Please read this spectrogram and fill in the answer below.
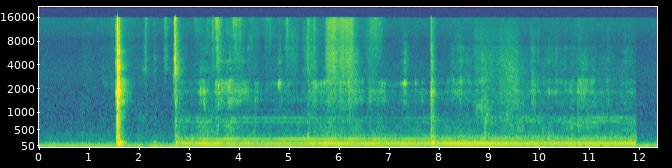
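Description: A small electric motor starts with a click a few seconds in and then runs with a steady low hum. Sharp clicks and light handling noises sound over it, the loudest a single sharp click just before the motor starts.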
